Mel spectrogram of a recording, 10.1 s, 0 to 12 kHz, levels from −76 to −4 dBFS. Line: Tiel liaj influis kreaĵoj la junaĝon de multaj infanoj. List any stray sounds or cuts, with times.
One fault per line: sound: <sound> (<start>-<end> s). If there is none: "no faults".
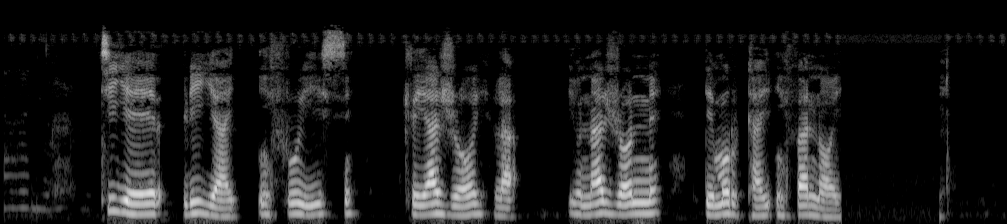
no faults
